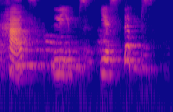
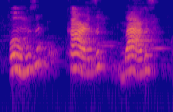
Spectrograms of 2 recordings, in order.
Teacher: cuando el último sonido del sustantivo singular es sonoro, es decir, que nuestras cuerdas vocales vibran, no pronunciaremos una S, aunque así se represente ortográficamente, pronunciaremos una Z, como en las palabras phones, cars, bags. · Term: fono Z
